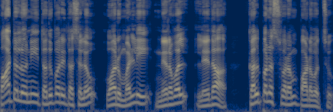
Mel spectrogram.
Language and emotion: Telugu, neutral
